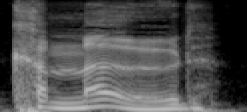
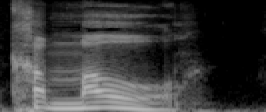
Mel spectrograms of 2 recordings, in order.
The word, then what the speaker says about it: commode: He can't say the word commode, mm-hmm. which I don't know why he says commode anyway. He says commole.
